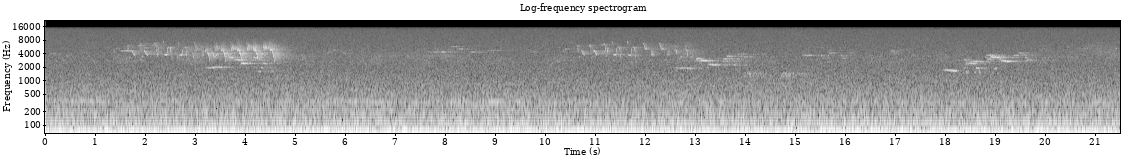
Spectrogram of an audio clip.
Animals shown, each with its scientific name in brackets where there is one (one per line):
Eastern Wood-Pewee (Contopus virens)
Indigo Bunting (Passerina cyanea)
Ovenbird (Seiurus aurocapilla)
American Crow (Corvus brachyrhynchos)
Hermit Thrush (Catharus guttatus)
